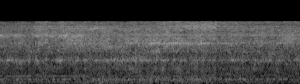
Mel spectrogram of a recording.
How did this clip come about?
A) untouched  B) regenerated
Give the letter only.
B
